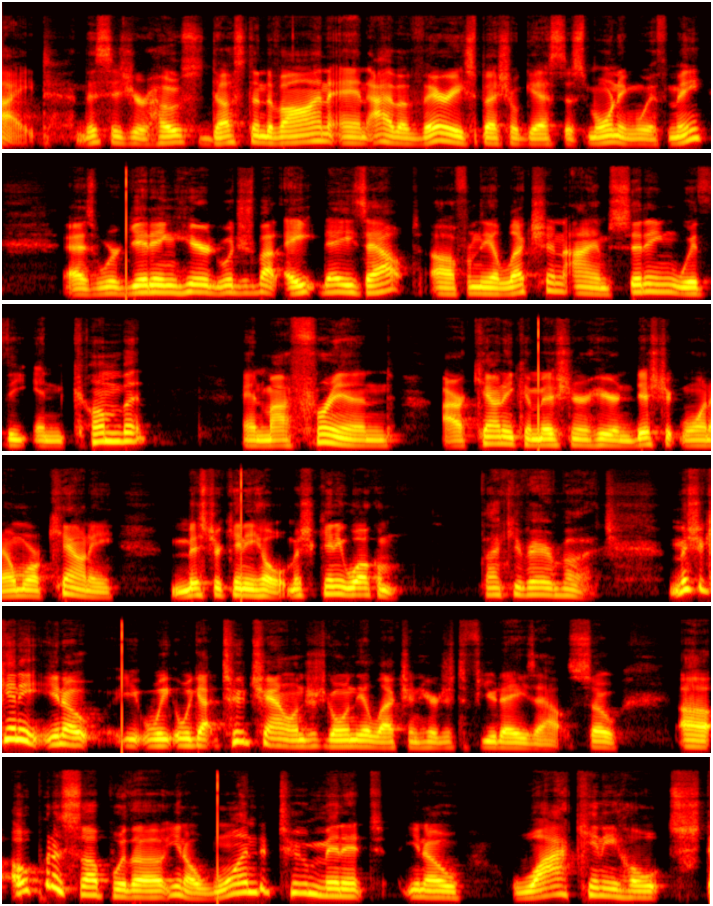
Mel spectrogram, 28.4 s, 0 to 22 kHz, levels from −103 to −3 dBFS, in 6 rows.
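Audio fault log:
5.55, 13.03, 15.78, 19.71 and 25.07 s: file header played as audio. A sharp, loud click at each join, e.g. just before "here we're just about" and after "with a you know", where leftover WAV header bytes were decoded as samples when pieces were joined.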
